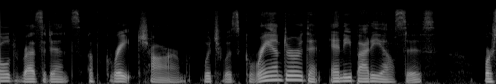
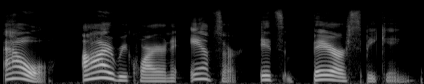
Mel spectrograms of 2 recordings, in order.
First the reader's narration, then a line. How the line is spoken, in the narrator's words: he called out in a very loud voice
